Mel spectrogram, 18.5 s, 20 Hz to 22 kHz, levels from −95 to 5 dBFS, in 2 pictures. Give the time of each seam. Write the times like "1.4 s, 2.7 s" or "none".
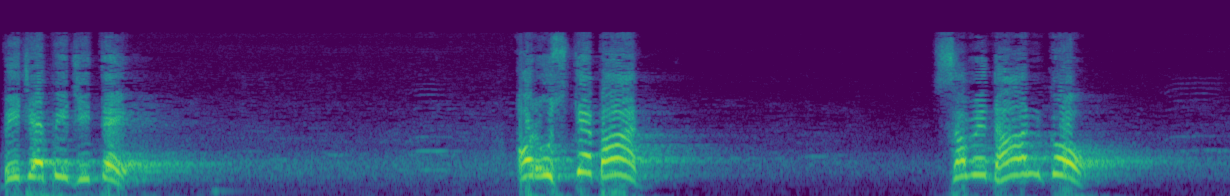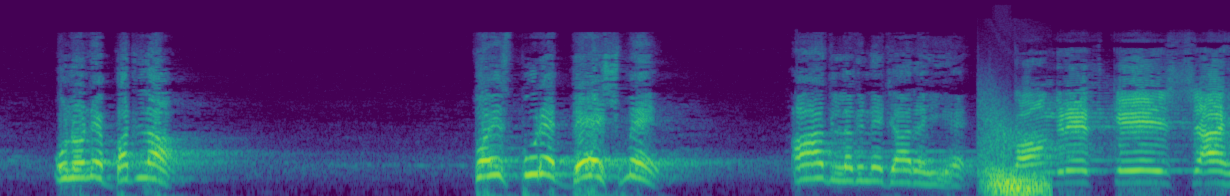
16.6 s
